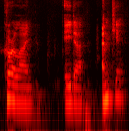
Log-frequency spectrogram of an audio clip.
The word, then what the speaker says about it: Coraline Ada Ehmke: I have Coraline Ada Ehmke. Is that how I should pronounce the name?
